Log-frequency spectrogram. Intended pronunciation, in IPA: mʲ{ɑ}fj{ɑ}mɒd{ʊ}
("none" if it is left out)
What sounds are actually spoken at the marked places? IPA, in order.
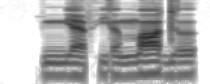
ɑ, ə, ʊ

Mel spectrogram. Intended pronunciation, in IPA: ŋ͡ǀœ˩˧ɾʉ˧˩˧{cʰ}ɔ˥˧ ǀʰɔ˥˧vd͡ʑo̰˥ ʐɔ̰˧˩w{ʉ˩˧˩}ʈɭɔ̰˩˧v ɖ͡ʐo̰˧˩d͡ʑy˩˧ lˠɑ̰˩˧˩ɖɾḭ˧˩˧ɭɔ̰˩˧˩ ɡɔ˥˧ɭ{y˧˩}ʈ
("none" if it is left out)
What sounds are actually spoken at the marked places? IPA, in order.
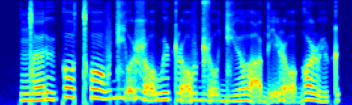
k, ʉ˧˩, y˩˧

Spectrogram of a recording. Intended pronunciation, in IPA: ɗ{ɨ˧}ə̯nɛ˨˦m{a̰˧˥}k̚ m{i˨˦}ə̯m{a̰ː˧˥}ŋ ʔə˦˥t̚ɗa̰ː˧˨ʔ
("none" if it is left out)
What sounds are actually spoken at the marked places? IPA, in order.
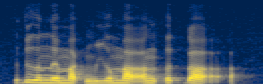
ɨ˧, a˨˩, i˨˦, a̰ː˧˥

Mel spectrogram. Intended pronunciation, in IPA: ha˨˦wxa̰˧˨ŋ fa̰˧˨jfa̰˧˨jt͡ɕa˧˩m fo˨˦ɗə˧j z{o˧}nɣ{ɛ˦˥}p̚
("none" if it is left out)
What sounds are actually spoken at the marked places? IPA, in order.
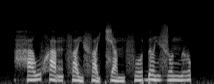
o˧, ə˦˥

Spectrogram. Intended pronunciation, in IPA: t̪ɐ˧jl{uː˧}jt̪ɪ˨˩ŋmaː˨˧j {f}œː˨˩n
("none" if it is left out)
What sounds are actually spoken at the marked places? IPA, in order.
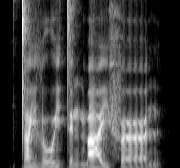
uː˥, f

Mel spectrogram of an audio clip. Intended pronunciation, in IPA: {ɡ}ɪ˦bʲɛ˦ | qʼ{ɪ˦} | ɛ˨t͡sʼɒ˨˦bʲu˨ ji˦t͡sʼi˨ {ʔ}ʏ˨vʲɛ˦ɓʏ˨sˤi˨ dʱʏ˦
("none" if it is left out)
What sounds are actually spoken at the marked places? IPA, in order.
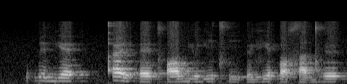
ɓ, ɪ˦˨, ʔ

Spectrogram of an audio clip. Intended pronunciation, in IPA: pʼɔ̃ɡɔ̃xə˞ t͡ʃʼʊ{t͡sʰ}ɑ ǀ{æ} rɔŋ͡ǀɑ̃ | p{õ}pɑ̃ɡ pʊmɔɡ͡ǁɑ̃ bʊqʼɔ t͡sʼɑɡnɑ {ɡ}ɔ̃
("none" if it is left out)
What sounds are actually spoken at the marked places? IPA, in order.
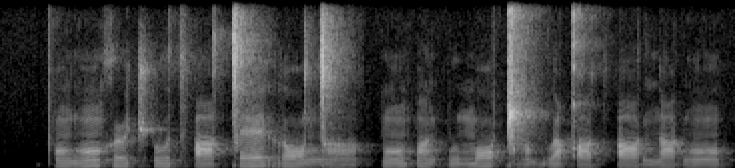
t͡sʼ, ɛ, ɔ̃, ɡ

